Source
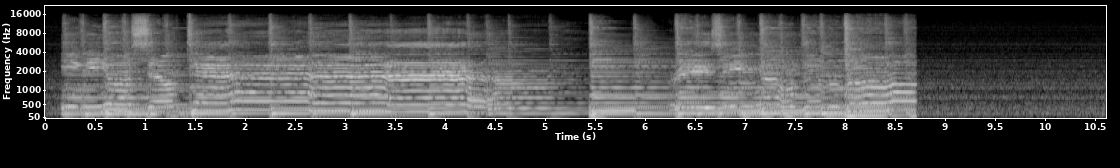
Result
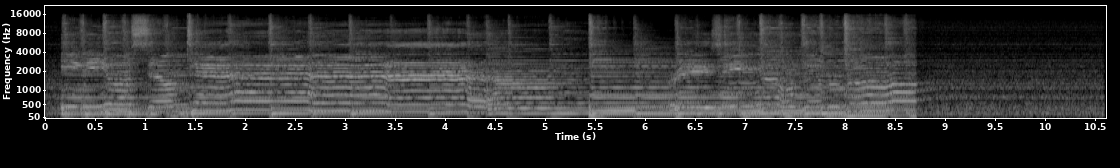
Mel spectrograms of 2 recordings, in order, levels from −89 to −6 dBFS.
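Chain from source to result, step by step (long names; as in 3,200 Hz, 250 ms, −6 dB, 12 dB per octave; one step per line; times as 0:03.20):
high-shelf EQ 5,800 Hz +5 dB, from 0:05.62 −5 dB, from 0:06.80 +7 dB
downward compressor 3 to 1, threshold −36 dBFS, peak gain reduction 14 dB
echo with shifted repeats 80 ms, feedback 63%, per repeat +31 Hz, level −17 dB
level −5 dB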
